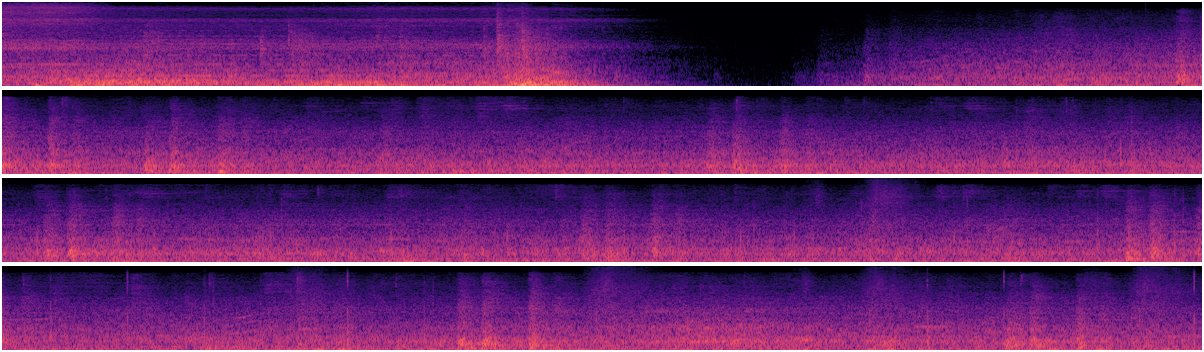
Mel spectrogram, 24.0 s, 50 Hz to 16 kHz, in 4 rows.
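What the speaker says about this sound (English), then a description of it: "That's the wrong train." A train in the video game 13 Sentinels: Aegis Rim, rumbling steadily with rhythmic clickety-clack of wheels on rails, continuous and fairly close after a brief silence near the start.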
